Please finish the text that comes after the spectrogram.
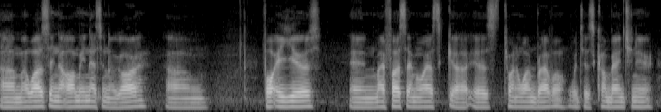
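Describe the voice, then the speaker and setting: A man with a smooth but gravelly voice introduces himself, stopping often with "um." His pitch stays flat as he gives his service details. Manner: hesitant, many "um" pauses. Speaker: records technician and National Guard veteran. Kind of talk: recorded interview testimony.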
